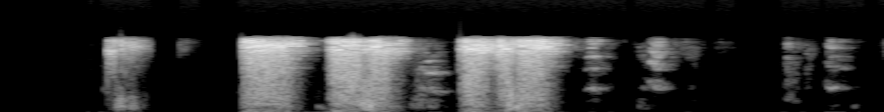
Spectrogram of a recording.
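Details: Black francolin, locally called kala teeter, gives a harsh grating call: a short opening note followed by three loud rasping phrases, then a few faint clicks, with no other sounds around it.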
